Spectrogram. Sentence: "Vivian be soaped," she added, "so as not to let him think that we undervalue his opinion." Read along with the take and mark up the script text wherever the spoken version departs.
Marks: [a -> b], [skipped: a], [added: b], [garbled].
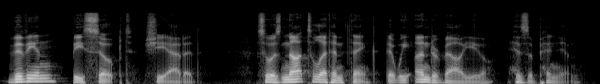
"Vivian be soaped," she added, "so as not to let him think that we undervalue his opinion."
